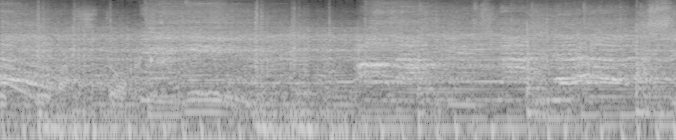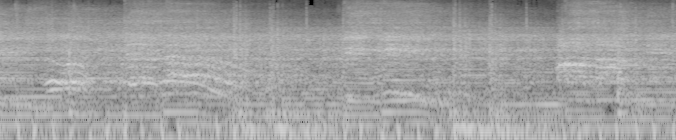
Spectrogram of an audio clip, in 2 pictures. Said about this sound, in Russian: Я скачу. По комнате. По комнате. И издаю вопли восторга.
